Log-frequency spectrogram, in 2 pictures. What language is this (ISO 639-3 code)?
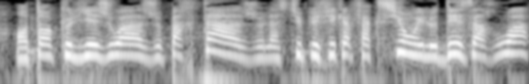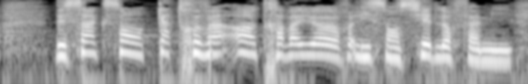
fra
